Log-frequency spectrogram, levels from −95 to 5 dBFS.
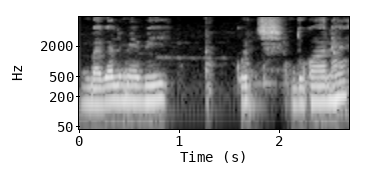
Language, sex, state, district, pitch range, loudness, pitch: Hindi, male, Uttar Pradesh, Hamirpur, 155-170 Hz, -14 LUFS, 160 Hz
